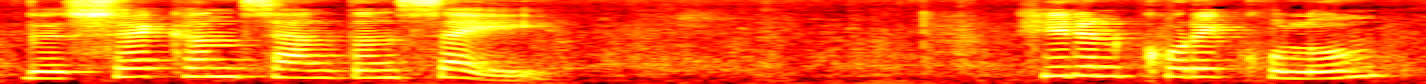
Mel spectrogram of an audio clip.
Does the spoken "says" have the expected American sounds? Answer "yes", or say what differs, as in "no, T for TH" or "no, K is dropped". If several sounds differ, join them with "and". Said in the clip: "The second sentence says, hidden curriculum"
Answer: no, Z is dropped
